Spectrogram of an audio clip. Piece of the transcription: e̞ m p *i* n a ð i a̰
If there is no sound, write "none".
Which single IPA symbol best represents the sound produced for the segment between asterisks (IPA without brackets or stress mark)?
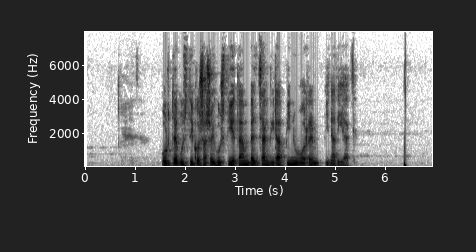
i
